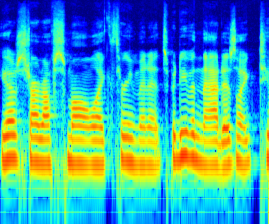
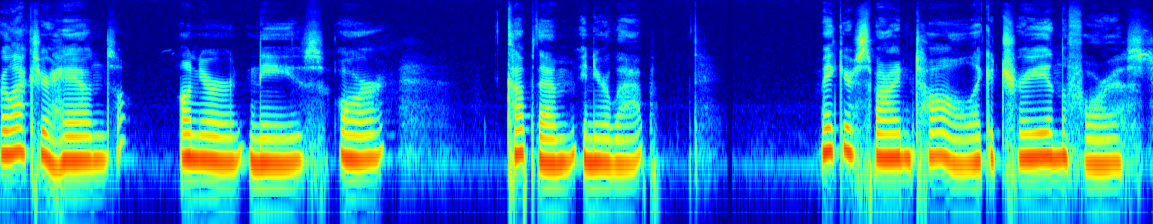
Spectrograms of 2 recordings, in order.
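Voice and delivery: slow, whispered, calm meditation guide voice. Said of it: "I'm gonna use my meditation voice".

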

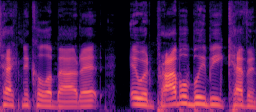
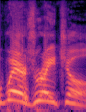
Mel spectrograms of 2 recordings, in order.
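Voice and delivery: very loud, high-pitched, shouted superhero voice; 6 semitones higher, 9 dB louder than usual.

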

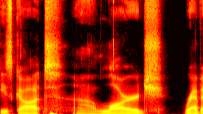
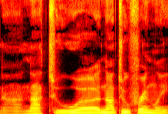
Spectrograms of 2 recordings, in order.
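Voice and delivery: slightly gruffer put-on voice; 3 semitones higher than usual. Speaker imitates what a man said in reply, in a bit gruffer voice. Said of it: "he had a bit gruffer voice".

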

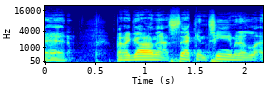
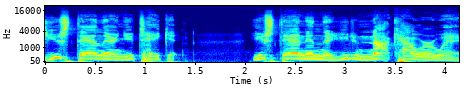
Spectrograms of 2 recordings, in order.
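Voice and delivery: intimidating coach voice, higher; 4 semitones higher than usual. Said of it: "His voice was intimidating".

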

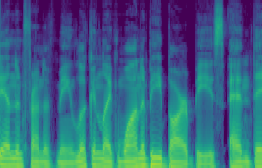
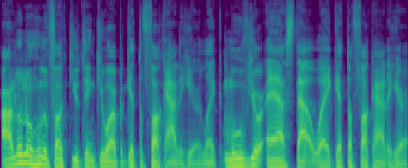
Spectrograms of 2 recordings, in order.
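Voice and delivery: mock-aggressive outburst, faster. Retelling telling off a woman, imitating an aggressive outburst. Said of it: "aggressive real quick I looked at her".

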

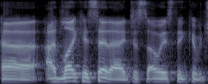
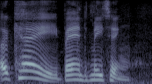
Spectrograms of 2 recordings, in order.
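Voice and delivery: put-on New Zealand accent; 9 semitones higher than usual. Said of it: "think of Murray from Flight of the Conchords".

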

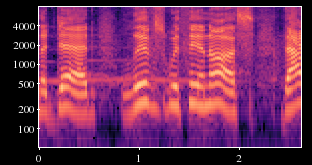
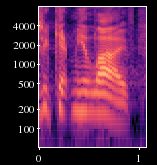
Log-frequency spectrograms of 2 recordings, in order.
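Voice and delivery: usual speaking voice

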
